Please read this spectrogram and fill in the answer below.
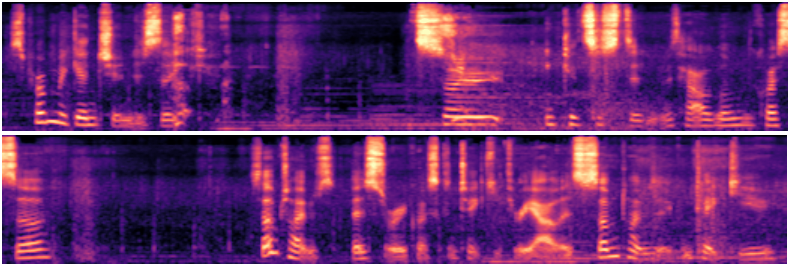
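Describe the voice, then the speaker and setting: Female streamer, casual play-by-play, creaky mid-pitched voice over game music. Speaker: game livestream host. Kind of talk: casual gameplay commentary, reading game text aloud. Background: game music behind the voice.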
